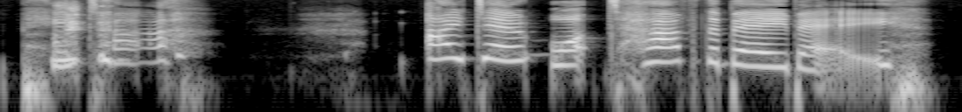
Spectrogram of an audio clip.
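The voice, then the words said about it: Mixed, half-Australian put-on accent. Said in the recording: “I don't know what accent I'm doing now. ... That was like half Australian and half, I don't know what.”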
